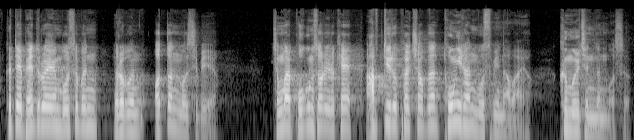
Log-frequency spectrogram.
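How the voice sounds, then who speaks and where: Bright-voiced preaching pastor in a reverberant hall. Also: male voice, high voice, vocal fry. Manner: preacherly, acting out quoted dialogue. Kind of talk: sermon. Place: church sanctuary. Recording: long church hall reverb.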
